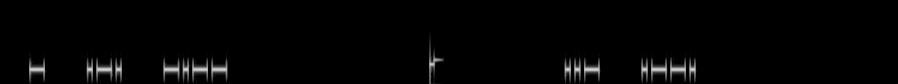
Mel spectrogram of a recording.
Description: Morse code, heard as a keyed tone, about 25 wpm, spaced as for 14 wpm, 690 Hz. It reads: TRY UP
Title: 3x Character Spacing - Top 300 Words - 25wpm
